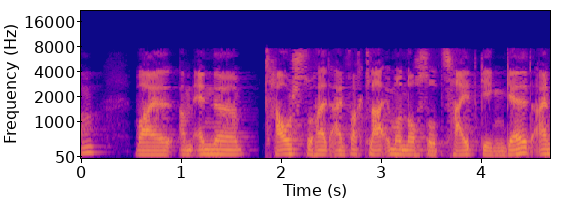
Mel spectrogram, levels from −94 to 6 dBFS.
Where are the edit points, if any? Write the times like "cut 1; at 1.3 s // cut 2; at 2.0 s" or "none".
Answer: cut 1; at 1.8 s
